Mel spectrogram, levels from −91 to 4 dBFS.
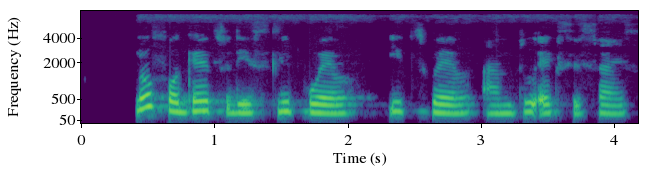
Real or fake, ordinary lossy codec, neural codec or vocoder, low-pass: real; MP3, 64 kbps; none; 7.2 kHz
